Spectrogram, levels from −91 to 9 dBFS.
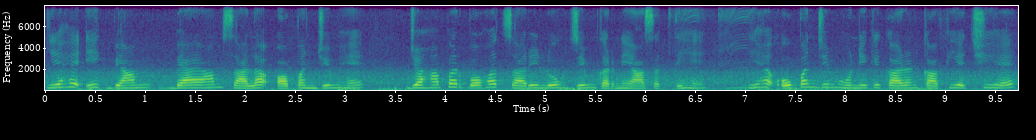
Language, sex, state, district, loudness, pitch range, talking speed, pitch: Hindi, female, Maharashtra, Aurangabad, -16 LUFS, 235-270 Hz, 160 wpm, 250 Hz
